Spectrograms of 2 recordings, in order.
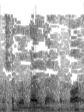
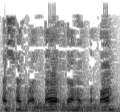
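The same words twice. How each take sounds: First: The phrase is said quietly, under the breath. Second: The phrase is said loudly, projected outward. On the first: It is said privately to oneself first. "hat er für sich leise gesagt" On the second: It is announced publicly. "hat er laut gesagt"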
